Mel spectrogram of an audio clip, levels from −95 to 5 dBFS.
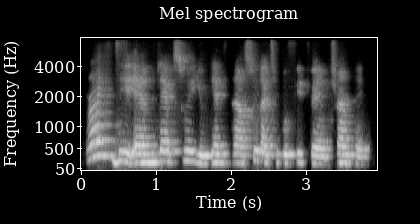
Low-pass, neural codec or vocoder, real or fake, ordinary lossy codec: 7.2 kHz; codec, 16 kHz in and 24 kHz out, 1 kbps, XY-Tokenizer; fake; none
